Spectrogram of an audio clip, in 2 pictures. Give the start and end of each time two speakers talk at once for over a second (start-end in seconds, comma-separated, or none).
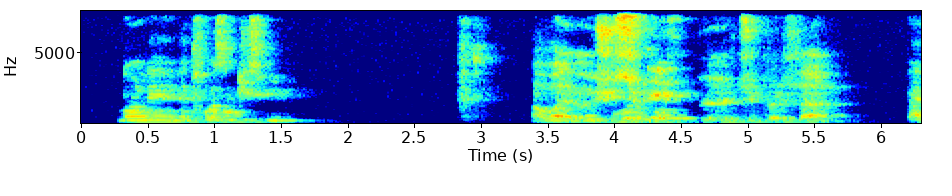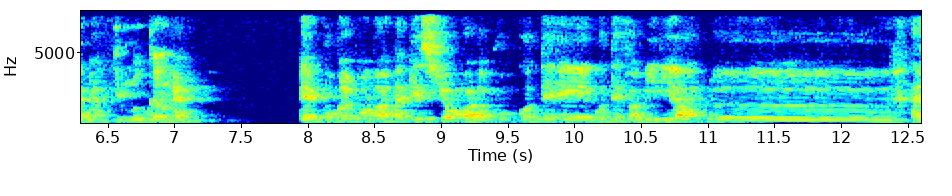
none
